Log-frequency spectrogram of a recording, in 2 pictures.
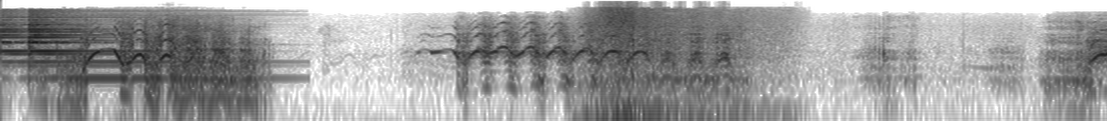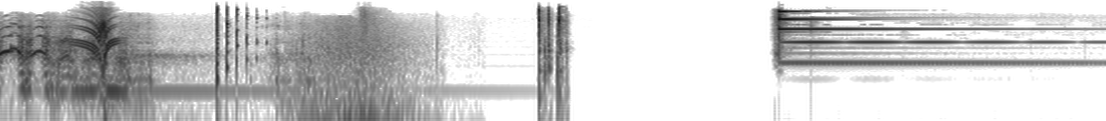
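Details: Horse neighing in several separate bursts: a shaky, wavering whinny with quavering high overtones, short snorts and breathy sounds between, then a clear ringing bell-like tone near the end.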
